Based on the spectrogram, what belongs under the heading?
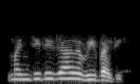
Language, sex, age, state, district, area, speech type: Marathi, female, 30-45, Maharashtra, Kolhapur, urban, conversation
